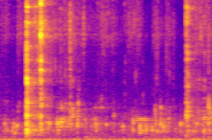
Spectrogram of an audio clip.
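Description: Metal spoon clinking against an earthenware clay pot while stirring a thick fish curry: two sharp clinks close together about a quarter second in, soft stirring, and another clink near the end.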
